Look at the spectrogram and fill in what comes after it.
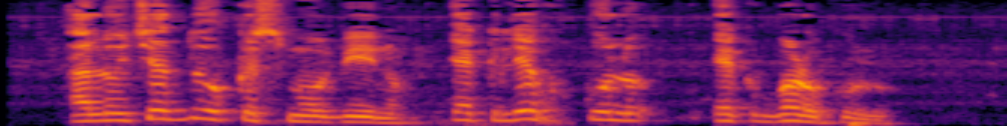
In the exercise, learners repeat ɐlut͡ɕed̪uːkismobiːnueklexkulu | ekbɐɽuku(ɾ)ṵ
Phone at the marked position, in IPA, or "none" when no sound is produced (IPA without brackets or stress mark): l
